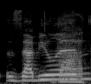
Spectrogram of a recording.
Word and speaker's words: Zebulun: Zebul- Zebulun.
